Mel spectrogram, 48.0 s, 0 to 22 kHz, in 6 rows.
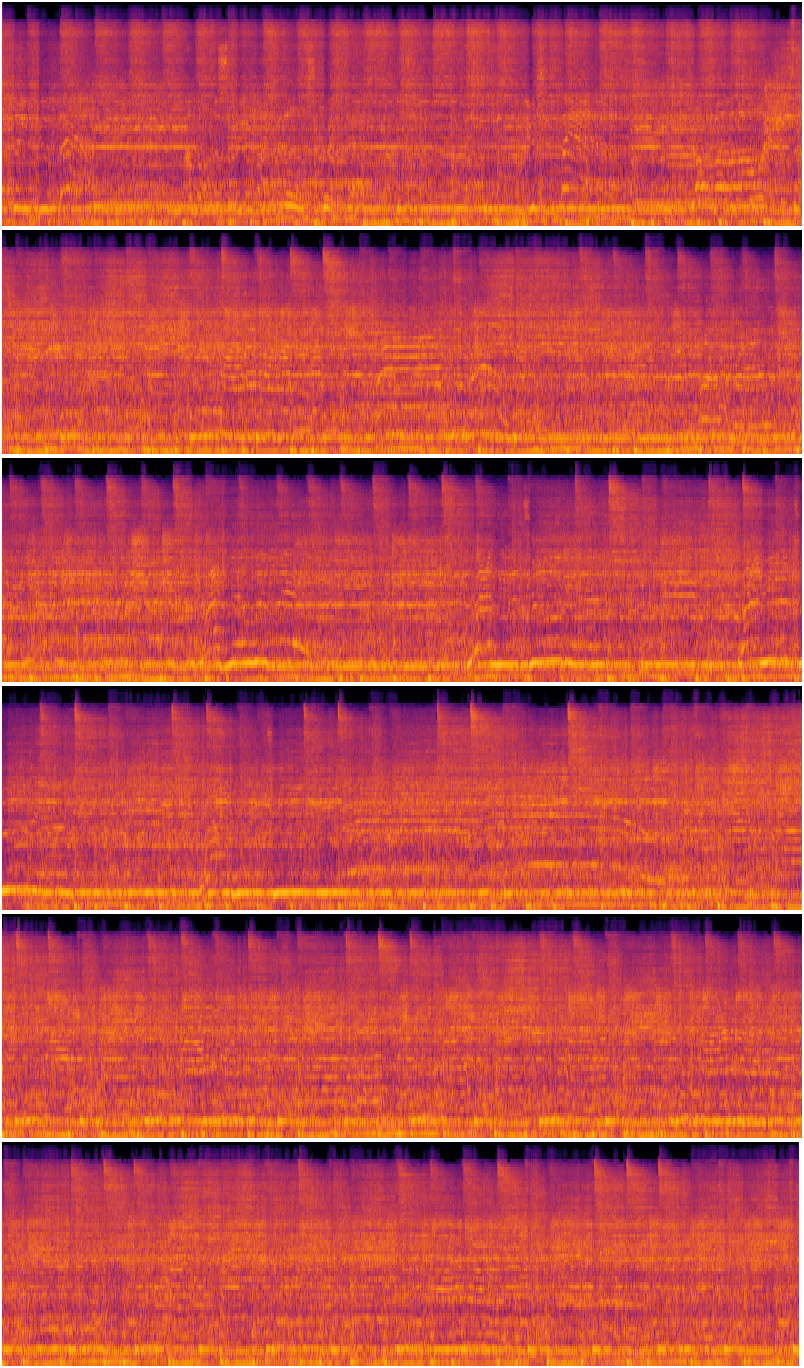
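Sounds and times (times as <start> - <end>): person singing: 0.0 - 4.0, 4.9 - 47.9
guitar: 0.0 - 47.9
steady drum beat: 0.0 - 47.9.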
